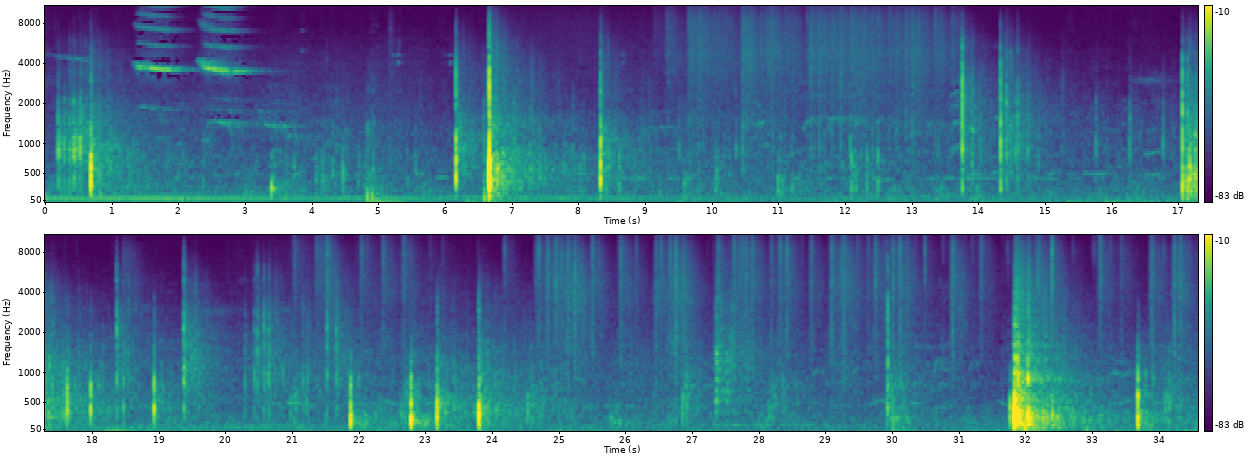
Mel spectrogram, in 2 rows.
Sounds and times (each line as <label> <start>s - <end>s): whistlers 1.3s - 3.6s
crackly fountain sparklers 6.1s - 34.6s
